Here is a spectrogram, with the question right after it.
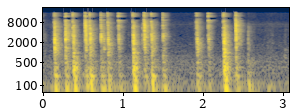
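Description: Fingertips press the keys of a backlit mechanical computer keyboard with black plastic keycaps in typing taps. Fifteen short, bright clicks come in a quick run, pause briefly, then continue in a shorter burst. Each tap is crisp and dry with almost no low end or ring.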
